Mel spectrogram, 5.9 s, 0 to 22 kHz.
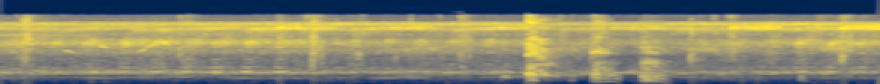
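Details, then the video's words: Many frogs call together from a home in Belize in 2010, the morning after the first night of rain following a three-month drought. A dense, steady chorus forms continuous droning and buzzing layers, with a few brief louder knocks. "Frog calls galore"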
